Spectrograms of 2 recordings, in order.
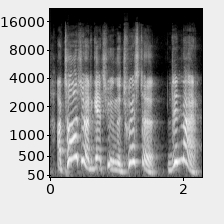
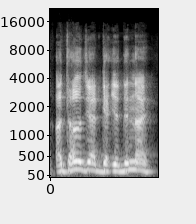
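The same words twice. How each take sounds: First: Put-on high-pitched, laughing Irish accent; Scottish attempt that comes out Irish, pitched way up. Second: Mock Scottish accent near natural pitch. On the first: Streamer imitating a fighter gloating over a twister, Irish accent. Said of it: "But that was Irish". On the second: Streamer demonstrating his impression of a gloating fighter, Scottish accent. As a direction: say it as a gloating put-on Scot. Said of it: "Scottish accent, by the way".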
